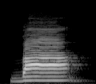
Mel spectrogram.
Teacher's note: তারপরে শিখেছি বা, দুই ঠোঁটের ভিজা অংশ থেকে এক আলিফ টানিয়ে উচ্চারণ করব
